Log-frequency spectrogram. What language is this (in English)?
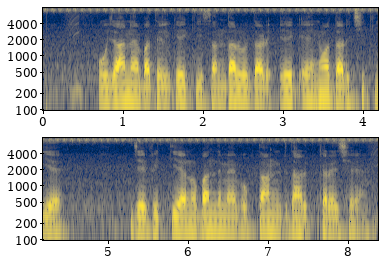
Maithili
